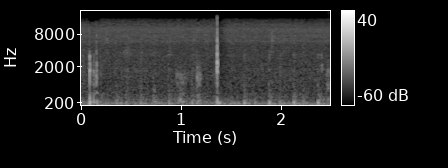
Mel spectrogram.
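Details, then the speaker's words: Honda CR-V front end, wheel rocked by hand before a front end kit install: dull knocks about four per second from a tie rod with back-and-forth play; ball joints also corroded. "and then uh we need to get this tie rod because it's got some movement um back and forth"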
